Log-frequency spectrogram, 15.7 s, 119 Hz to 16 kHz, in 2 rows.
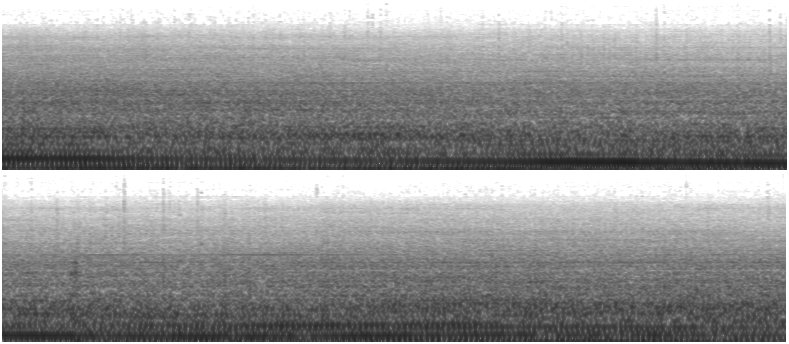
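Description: A 1972 De Tomaso Pantera cruises along at an easy pace, its engine a steady, loud, unbroken drone under continuous road and wind noise, with no voices.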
